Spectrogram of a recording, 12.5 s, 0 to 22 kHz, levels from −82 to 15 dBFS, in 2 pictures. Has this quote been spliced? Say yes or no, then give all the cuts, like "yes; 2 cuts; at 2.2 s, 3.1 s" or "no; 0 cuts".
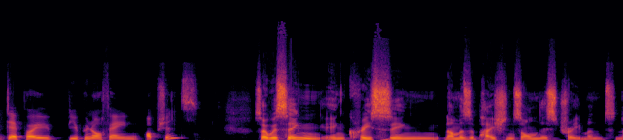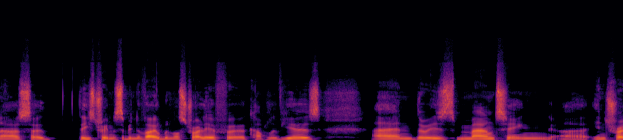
no; 0 cuts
